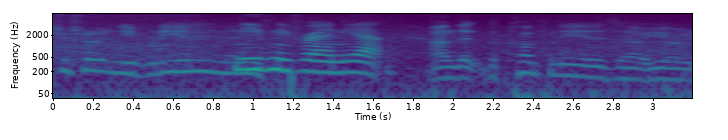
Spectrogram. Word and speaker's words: Niamh Ní Bhroin: How do you pronounce your sort of Ní BHROIN? NIAMH Ní BHROIN, yeah.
